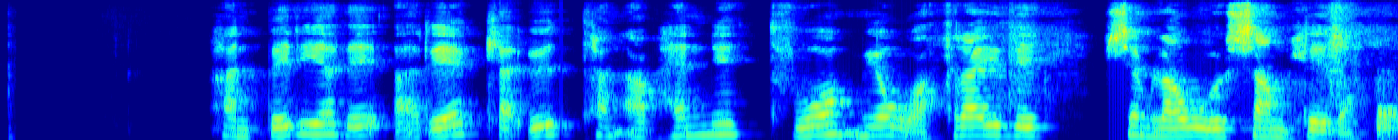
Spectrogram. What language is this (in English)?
Icelandic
